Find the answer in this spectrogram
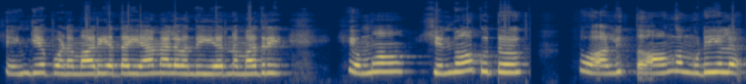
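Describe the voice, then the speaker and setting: A woman's voice: very high-pitched, little pitch movement, slow, long pauses, fairly bright tone, lo-fi sound, full character voice. A woman voicing a panicky young woman terrified of needles, who pleads and wails over and over in a cartoon. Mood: grumbling. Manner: pleading, wailing, repetitive begging.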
